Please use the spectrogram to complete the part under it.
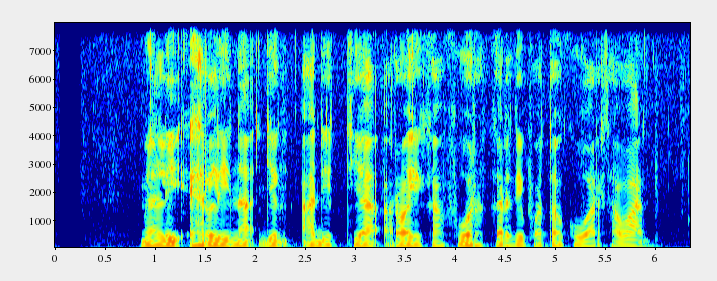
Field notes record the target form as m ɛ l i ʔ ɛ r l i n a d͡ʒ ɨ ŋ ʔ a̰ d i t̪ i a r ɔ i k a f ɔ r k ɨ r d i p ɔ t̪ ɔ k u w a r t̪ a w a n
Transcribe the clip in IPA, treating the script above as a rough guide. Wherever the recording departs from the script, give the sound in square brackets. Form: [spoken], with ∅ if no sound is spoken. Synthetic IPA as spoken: m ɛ l i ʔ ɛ r l i n a d͡ʒ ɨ ŋ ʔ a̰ d i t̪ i a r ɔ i k a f [u] r k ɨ r d i p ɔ t̪ ɔ k u w a r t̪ a w a n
